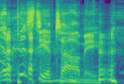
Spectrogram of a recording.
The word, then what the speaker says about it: episiotomy: I'll say it with my chest, episiotomy.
